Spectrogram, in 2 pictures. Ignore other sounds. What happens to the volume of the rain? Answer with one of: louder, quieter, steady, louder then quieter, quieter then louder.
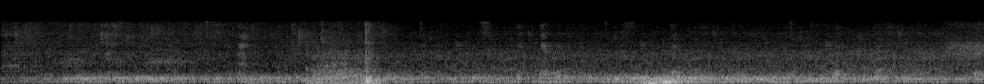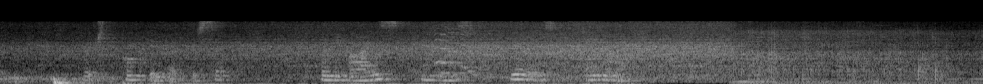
louder.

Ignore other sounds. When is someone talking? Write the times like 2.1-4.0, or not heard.
10.7-16.2.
